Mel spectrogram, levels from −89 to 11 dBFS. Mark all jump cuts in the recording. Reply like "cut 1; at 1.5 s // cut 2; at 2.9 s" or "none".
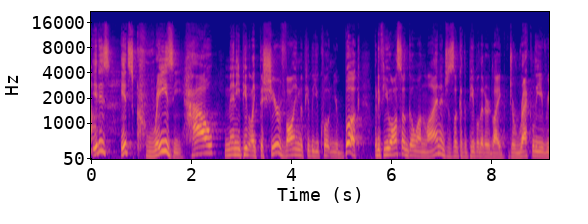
none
